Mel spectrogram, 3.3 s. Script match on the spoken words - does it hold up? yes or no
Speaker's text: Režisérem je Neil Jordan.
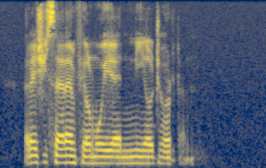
no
